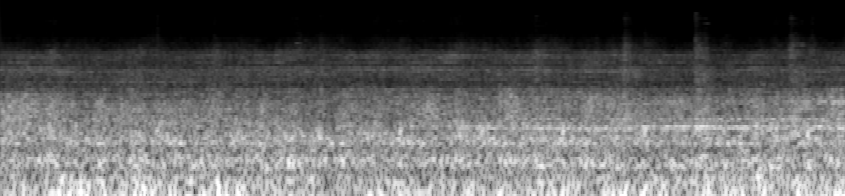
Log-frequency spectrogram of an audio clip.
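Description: A freight unit train's three-bay covered hopper cars rolling past: a steady rumble of steel wheels on rail, with a faint thin whine from about halfway through.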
